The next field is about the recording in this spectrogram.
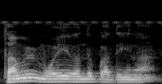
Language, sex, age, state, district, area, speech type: Tamil, male, 30-45, Tamil Nadu, Mayiladuthurai, rural, spontaneous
